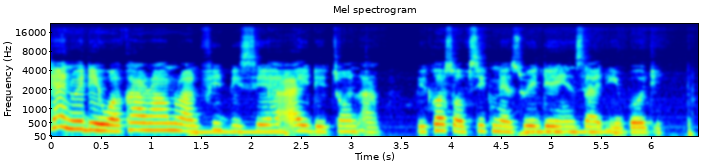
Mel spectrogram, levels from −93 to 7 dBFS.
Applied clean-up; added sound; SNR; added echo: none; Telephone; 9 dB; none.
